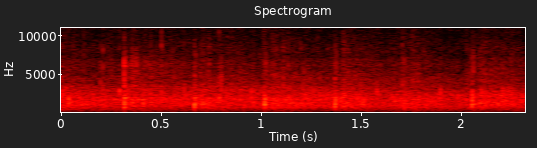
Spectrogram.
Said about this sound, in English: Oh, are you clapping for Jesus?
